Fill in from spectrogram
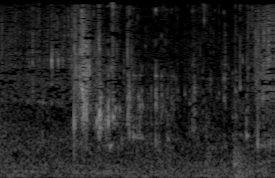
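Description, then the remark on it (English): Water splashes and trickles into a glass for a couple of seconds, a bright liquid pour with small drips, fairly quiet overall and with no one speaking. “you want some water?”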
